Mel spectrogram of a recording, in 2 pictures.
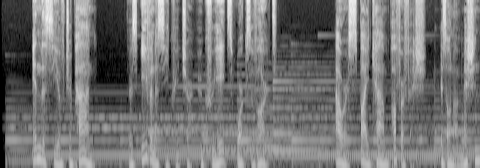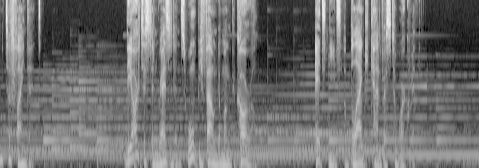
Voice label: DOCUMENTARY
